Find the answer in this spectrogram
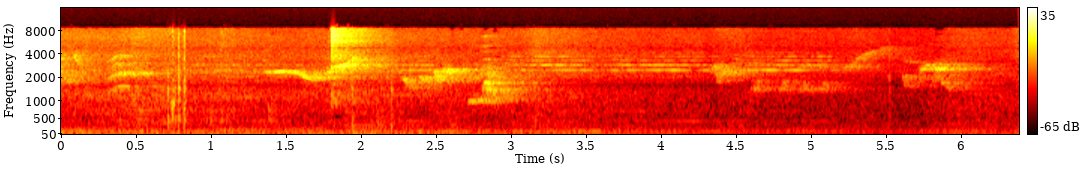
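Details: Shama singing varied whistled phrases, some gliding, some warbled, with sharp clicks and a quieter stretch of soft whistles toward the end.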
